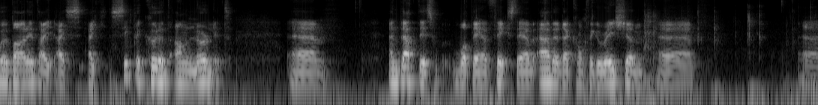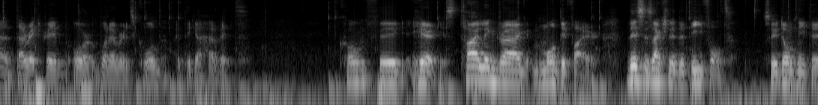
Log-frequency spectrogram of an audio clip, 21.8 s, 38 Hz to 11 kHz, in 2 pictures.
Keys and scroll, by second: 9.3 super+b, 10.0 super+s.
